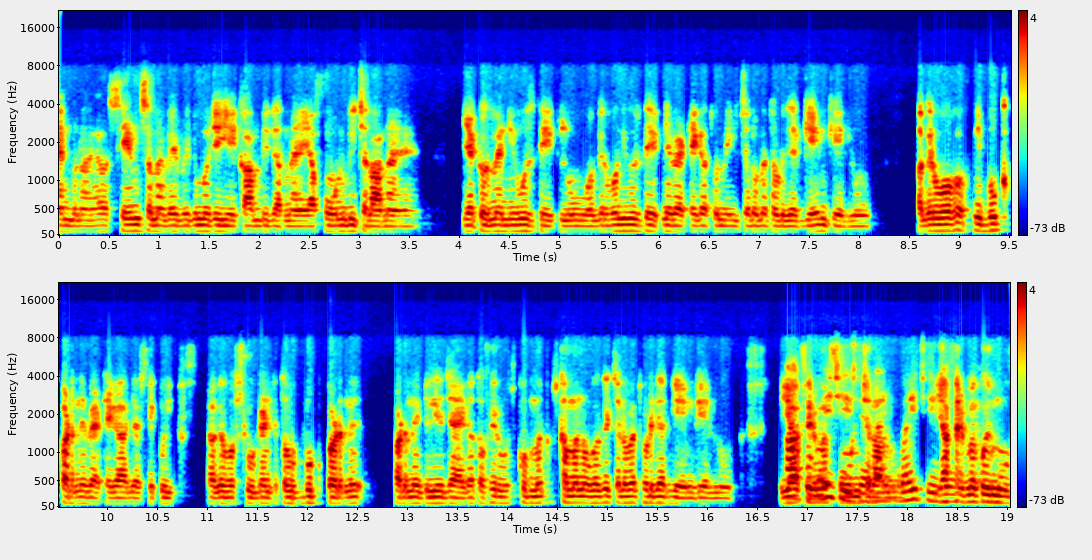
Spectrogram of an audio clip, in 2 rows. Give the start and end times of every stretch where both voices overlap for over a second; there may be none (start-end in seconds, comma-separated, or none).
16.8-18.5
